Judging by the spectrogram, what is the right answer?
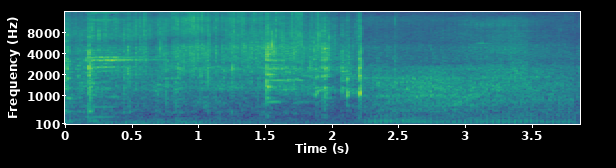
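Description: Whole garam masala spices (black cardamom, cinnamon, cloves, black pepper, cumin, mace) sizzling in hot oil in a pan, with a spoon stirring and scraping, then a steady close frying hiss.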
